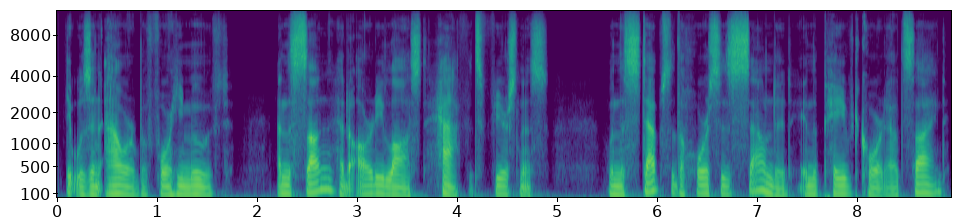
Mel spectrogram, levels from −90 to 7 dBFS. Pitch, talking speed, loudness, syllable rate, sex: 95 Hz, 190 wpm, -20 LUFS, 5.2 syllables/s, male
